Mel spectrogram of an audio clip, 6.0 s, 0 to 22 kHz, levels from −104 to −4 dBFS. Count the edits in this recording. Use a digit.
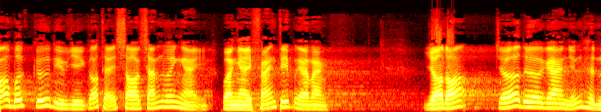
1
